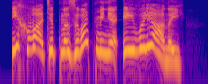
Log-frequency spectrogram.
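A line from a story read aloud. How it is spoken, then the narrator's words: Shrill squeal. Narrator (Russian): взвизгнула она под конец нашего спора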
